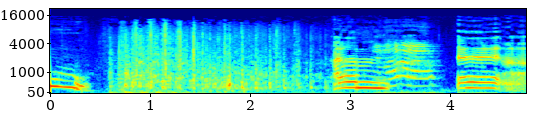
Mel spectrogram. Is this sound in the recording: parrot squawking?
yes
